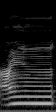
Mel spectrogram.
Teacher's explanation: عین کو حلق کے درمیان سے ادا کریں گے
